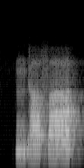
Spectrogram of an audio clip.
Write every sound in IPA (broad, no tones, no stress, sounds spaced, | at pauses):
ŋ ɡ a f a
